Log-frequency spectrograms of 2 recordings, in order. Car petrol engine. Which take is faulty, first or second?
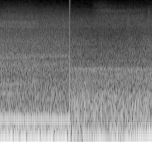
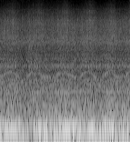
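second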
